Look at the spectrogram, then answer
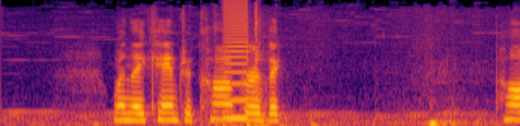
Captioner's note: beeping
